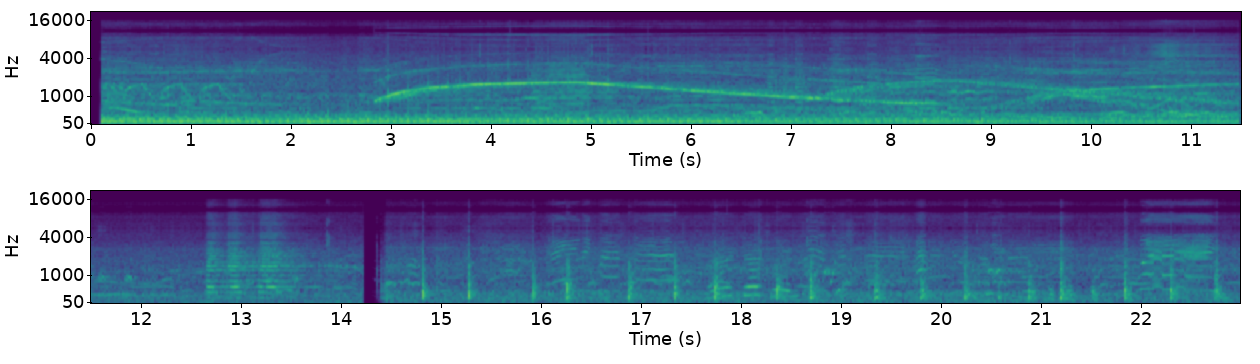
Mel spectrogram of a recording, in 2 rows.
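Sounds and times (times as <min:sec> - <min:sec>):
emergency sirens wailing: 0:00.1 - 0:14.2
vehicle engines droning: 0:00.1 - 0:22.9.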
